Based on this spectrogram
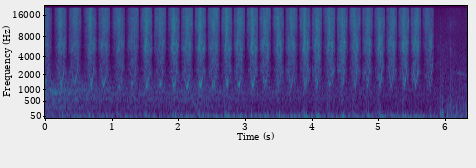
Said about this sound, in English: Keeping your eyes closed, rub your palms together.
